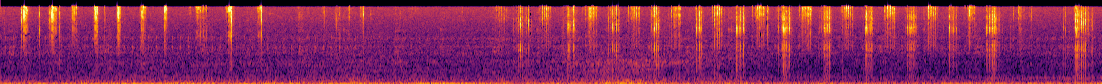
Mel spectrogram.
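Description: Fingertips and nails scratch and tap the ridged tiers of a small, solid green aventurine stone pagoda figurine held close up. Rapid, irregular bright clicks and scratchy ticks repeat over a steady low rumble, with a brief quieter stretch in the middle before the tapping picks up again.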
